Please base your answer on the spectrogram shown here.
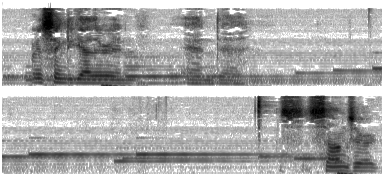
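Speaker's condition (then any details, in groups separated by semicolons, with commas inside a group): No condition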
